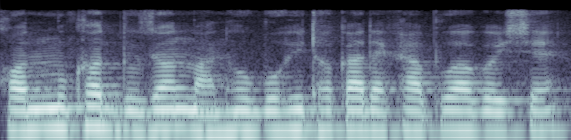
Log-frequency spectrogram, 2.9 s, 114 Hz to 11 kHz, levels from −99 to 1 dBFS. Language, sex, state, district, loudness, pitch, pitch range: Assamese, male, Assam, Kamrup Metropolitan, -17 LUFS, 150 Hz, 145-155 Hz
